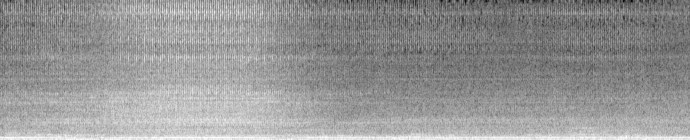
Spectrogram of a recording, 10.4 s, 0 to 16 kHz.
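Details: Toyota Prius repaired for heat warning, misfire and coolant loss, warm idle at 91° coolant, thermostat opened on time, coolant levels equal: steady even faint hum over light fan hiss, no miss or knock; healthy.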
